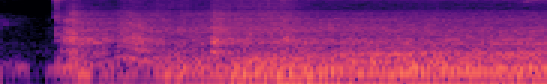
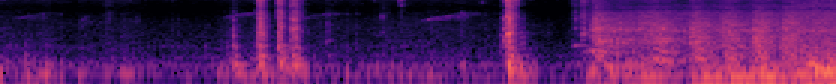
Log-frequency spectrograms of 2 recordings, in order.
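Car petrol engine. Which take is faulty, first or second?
second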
